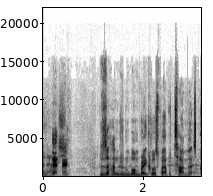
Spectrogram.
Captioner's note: whispering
